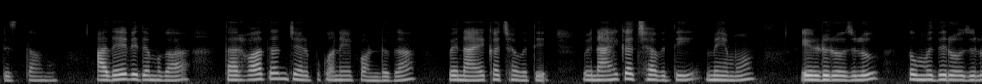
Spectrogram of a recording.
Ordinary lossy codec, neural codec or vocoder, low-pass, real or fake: none; codec, 16 kHz, 0.8 kbps, ZipCodec; none; fake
